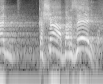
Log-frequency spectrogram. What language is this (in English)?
Hebrew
